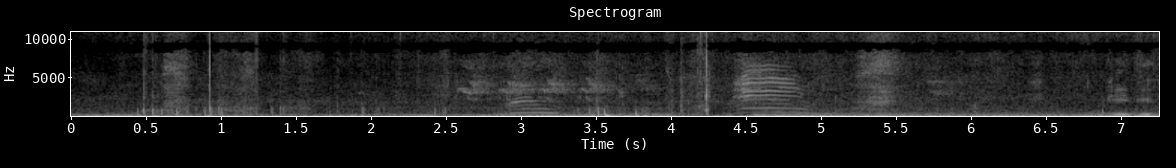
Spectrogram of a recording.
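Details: Little kittens at play in a park: two clear, drawn-out meows a second or so apart, each swelling up then sliding down, set against a constant deep rumble and light scuffling clicks.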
